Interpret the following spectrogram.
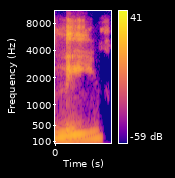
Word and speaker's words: Neve: He said, fun fact, Neve Campbell's first name is her mother's maiden name and it's pronounced as Eve. So her name is Neve.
